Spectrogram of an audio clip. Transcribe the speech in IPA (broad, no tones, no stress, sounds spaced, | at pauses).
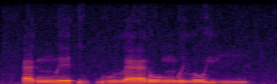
æ ŋ͡m e ɗ i̤ ɓ u l æ ɾ o ŋʷ i l o j i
